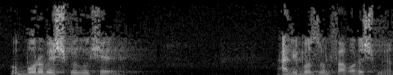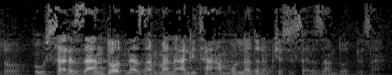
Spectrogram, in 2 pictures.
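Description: A man preaching a sermon from the pulpit, telling stories with dramatic swings in loudness and pitch. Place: hall with pulpit. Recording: dull lo-fi sound, long hall reverb.

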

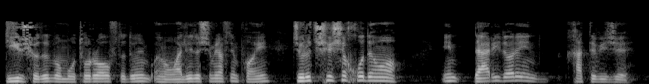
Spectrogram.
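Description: A man giving a colloquial sermon, asking his audience rhetorical questions and moving between loud and quiet stretches. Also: mid-range voice, fairly even intonation. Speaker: preacher. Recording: dull lo-fi recording.

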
